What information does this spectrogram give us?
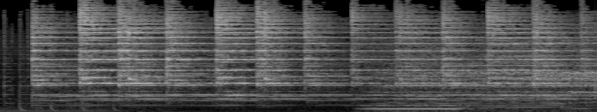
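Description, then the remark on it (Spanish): Church bells ring out in a lively, festive peal for the pilgrimage of the Virgen de la Salud in the diocese of Sigüenza-Guadalajara, Spain, strikes following one another in a steady, rapid rhythm with rich ringing overtones and a deep low hum beneath. No one speaks. “Con ese repique de campanas alegre que suena realmente para toda la feligresía que hay en nuestra diócesis de Sigüenza, Guadalajara y de otros lugares,”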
